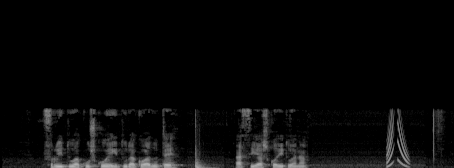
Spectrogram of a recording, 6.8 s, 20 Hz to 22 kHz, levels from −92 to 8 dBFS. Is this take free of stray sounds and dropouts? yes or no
no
